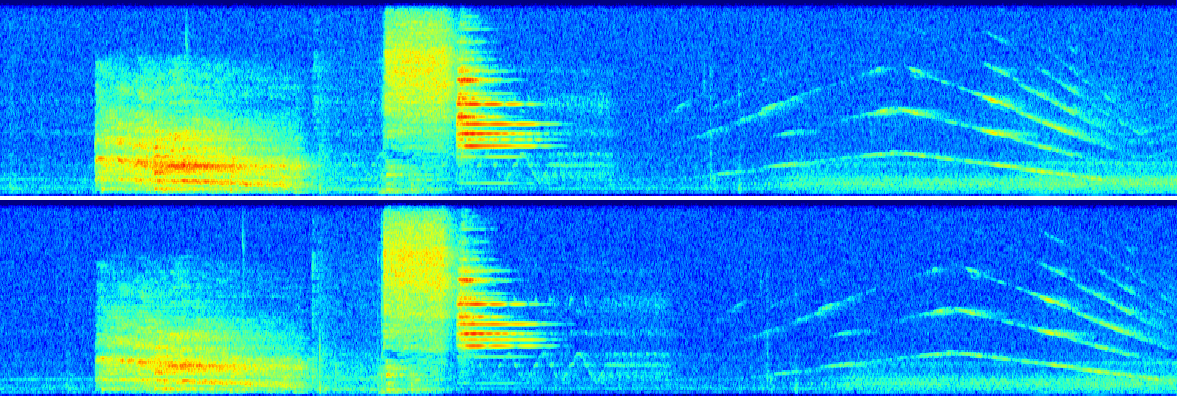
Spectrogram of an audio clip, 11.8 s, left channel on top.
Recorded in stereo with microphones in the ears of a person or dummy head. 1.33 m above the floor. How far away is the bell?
About 2.5 m.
